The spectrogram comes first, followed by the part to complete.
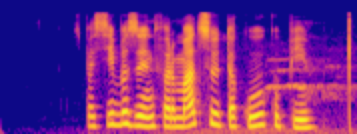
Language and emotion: Russian, neutral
